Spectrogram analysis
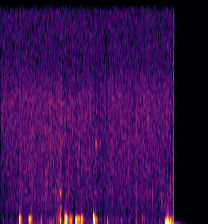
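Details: Bowel sounds (borborygmi) with diarrhea and flatulence: short irregular low gurgles and bubbling pops in a quiet room, typical stomach rumbling from gas and fluid moving through the gut.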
